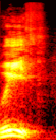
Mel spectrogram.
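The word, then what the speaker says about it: Leith: this one sunshine on LEF not light Sean come on leth because it rhymes with Chief in the in the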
